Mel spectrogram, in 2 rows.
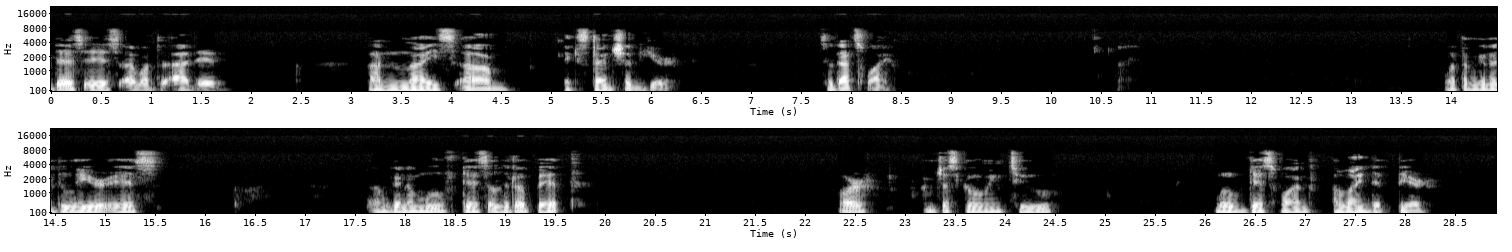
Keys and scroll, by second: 22.5 Escape, 22.7 Escape.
